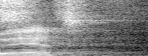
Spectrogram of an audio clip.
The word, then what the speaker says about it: hertz: Il doit y avoir une relation entre le hertz et le décibel. – Le S, vous appelez quoi? – Le hertz. – Ah, le hertz. Ouais. – J'ai mal prononcé.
